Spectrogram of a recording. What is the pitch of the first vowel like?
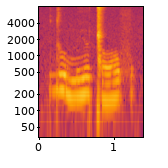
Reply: falling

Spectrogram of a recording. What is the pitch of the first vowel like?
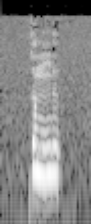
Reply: low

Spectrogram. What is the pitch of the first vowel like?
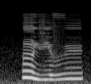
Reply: falling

